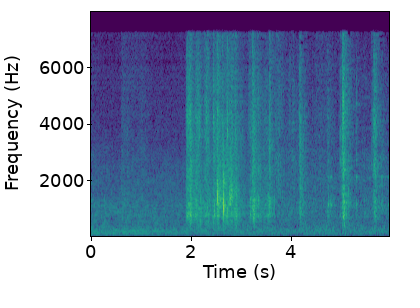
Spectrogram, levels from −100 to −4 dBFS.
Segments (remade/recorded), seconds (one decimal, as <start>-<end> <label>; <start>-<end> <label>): 0.0-3.6 remade; 3.6-6.0 recorded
